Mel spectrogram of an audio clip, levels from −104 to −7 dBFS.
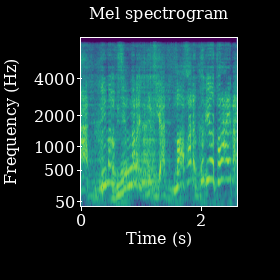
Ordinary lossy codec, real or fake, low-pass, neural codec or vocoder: none; fake; 7.2 kHz; codec, 24 kHz, 1 kbps, SNAC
